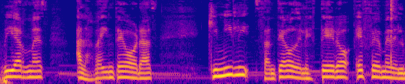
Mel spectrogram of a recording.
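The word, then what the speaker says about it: Quimilí: FM del Monte está en Quimili, acento en la I, ¿no? Quimili, pero bueno, son cosas que está bien corregirlas al aire, ¿no?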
